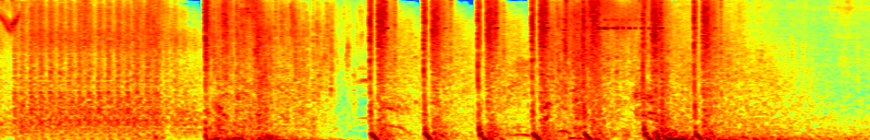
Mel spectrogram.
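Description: Gunfire bursts out in loud, rapid shots.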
